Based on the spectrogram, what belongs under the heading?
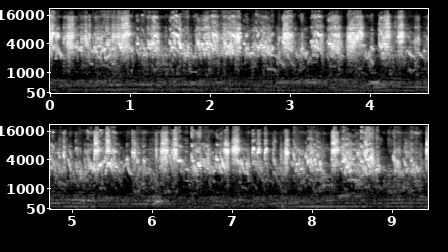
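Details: Continuous, thick chatter of a budgerigar breeding colony, countless high chirps, squeaks and short squawks overlapping without pause from start to finish.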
